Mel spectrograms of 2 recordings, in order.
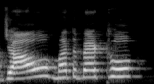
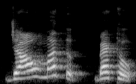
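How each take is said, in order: First: जाओ set apart, then मत बैठो run together; pause after जाओ. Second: जाओ मत run together, then बैठो set apart; pause after मत. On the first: Teacher showing a second meaning to students, pause after जाओ. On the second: Teacher showing a second meaning to students, pause after मत. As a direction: join मत to जाओ, break before बैठो. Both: Shown as a demonstration.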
